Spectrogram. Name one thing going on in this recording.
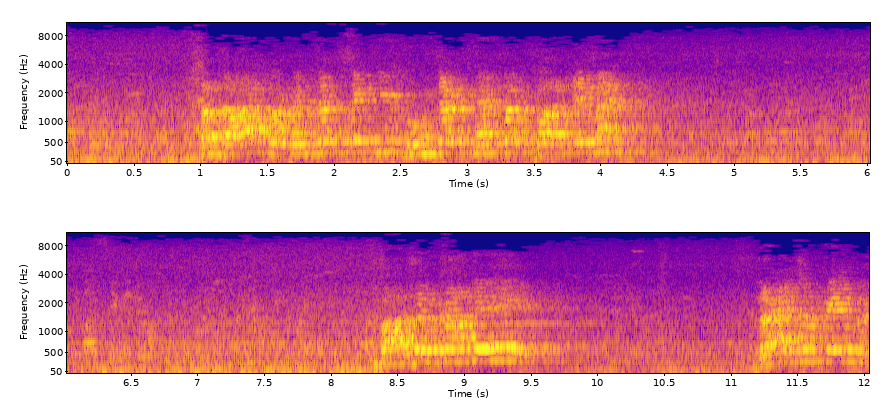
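An elderly man speaks forcefully into a microphone, heard over loudspeakers.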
